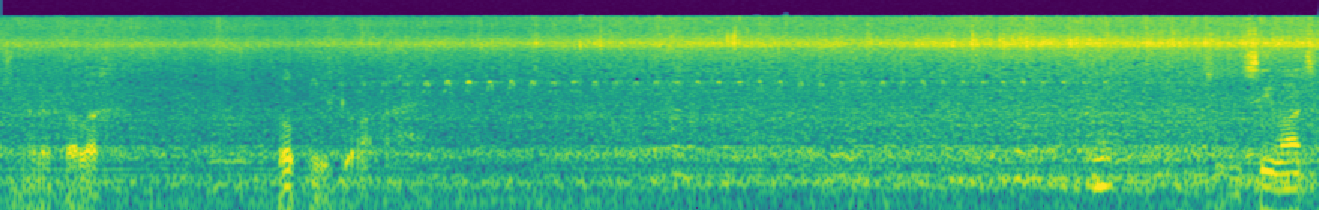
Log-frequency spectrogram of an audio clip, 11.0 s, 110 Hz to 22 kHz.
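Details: Spring foraging honey bees crowding a hive entrance in Caribou, Nova Scotia, Canada, 10 May 2015, carrying pollen in; a dense, rich buzzing hum swells and fades as individual bees pass close, with a few soft knocks.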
